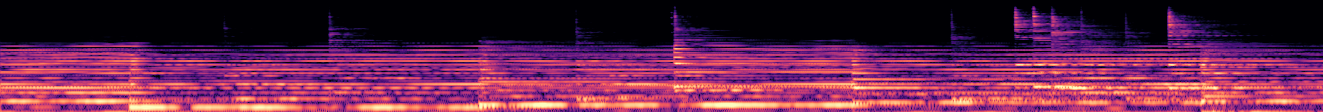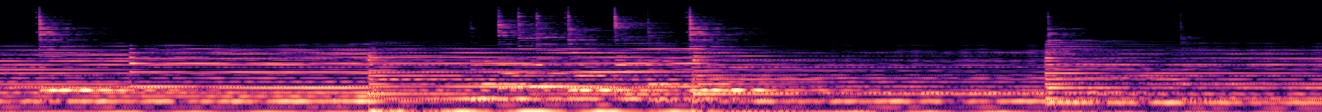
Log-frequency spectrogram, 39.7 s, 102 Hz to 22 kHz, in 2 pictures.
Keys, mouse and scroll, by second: 1.7 click, 14.3 click, 18.0-18.4 scroll down 1, 19.5 Delete, 20.4-20.7 scroll up 1, 21.7 right click, 23.7 click, 24.3-24.7 scroll down 1, 26.5 click, 29.8 right click, 31.0 click, 38.7 click.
